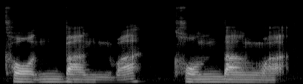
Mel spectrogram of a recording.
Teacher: the n, the syllable, it's pronounced n. It's one whole syllable. So it has the same weight as all the other syllables.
